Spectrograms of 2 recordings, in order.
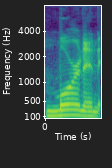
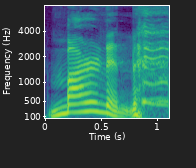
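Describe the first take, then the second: First: The word is said as plain 'morning'. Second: The word is said as 'marnin'. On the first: The speaker calls it wrong. "it's not morning" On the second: The speaker calls it right. "it's marnin"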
